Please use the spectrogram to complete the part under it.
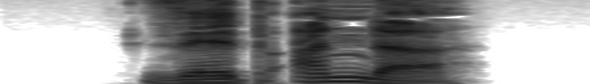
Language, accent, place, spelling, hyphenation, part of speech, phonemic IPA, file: German, Germany, Berlin, selbander, selb‧an‧der, adverb, /zɛlpˈʔandɐ/, De-selbander.ogg
- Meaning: two together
